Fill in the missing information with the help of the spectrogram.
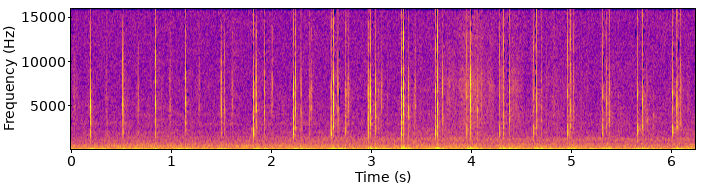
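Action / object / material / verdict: tap / smartphone battery and plastic frame / plastic / none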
